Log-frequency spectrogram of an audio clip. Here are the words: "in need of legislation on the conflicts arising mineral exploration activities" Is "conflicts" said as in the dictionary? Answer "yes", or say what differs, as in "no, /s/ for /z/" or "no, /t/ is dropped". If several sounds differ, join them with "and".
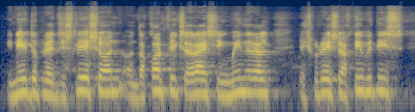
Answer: yes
